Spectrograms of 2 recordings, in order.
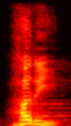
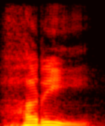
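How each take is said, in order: First: The first syllable is stressed; the final vowel is short. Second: The first syllable is unstressed; the final vowel is long. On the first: The speaker calls it right. "तो इसीलिए हरि" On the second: The speaker calls it wrong. "अगर आपने यहां पे हा पे बल नहीं लगाया तो आप क्या बोलोगे"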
